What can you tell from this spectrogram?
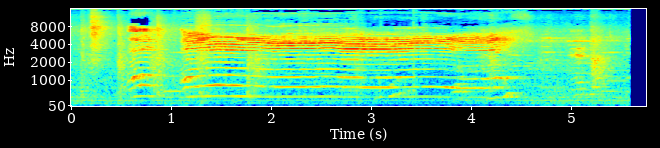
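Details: Baby boy, who refuses food and spits it out during feeding, gives a sustained loud high-pitched wail with short breaths between in a small room: infant cry.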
